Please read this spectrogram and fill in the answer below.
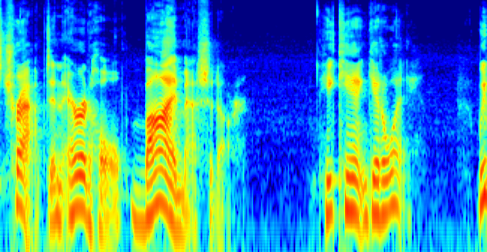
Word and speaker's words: Mashadar: And all that was left was something called Mashadar. That's not how it's pronounced. I said it wrong. I didn't even I mean look at the spelling. Yep. Mashadar. That's what I meant.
